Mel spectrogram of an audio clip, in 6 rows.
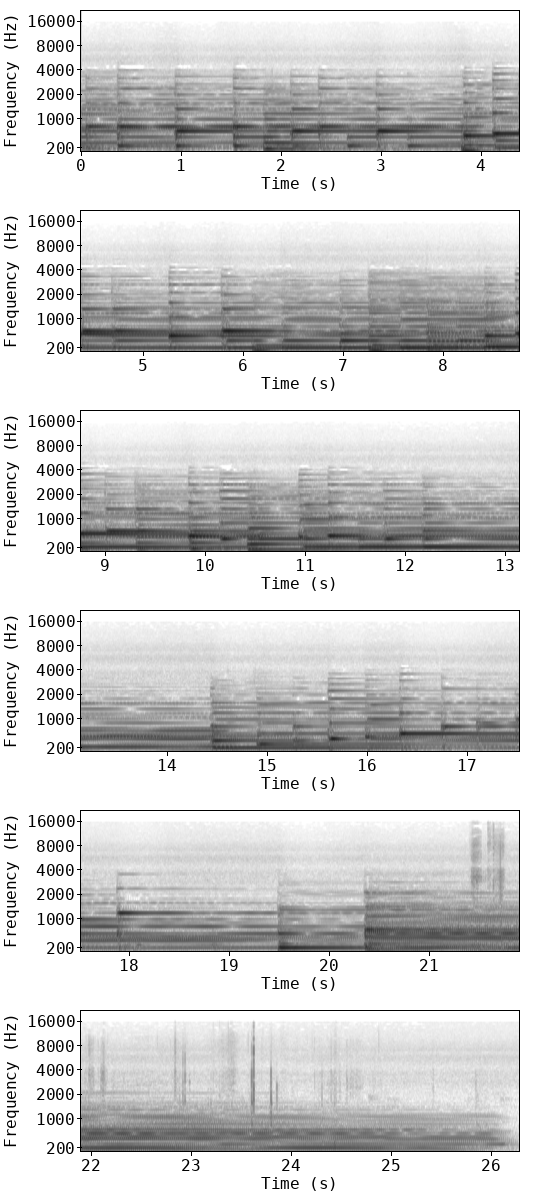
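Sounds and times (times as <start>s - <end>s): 
Pleyel piano: 0.0s - 26.2s.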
